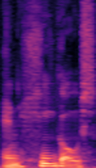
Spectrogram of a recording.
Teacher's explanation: Me como la H.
